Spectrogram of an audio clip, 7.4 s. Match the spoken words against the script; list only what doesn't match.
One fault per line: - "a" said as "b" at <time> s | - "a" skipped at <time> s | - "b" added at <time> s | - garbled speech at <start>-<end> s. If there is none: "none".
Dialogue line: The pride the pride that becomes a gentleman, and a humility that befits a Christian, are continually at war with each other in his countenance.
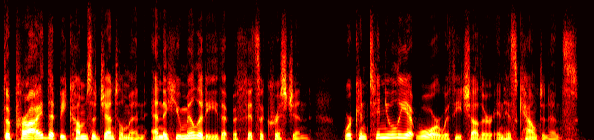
- "the pride" skipped at 0.6 s
- "a" said as "the" at 2.0 s
- "are" said as "were" at 4.3 s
